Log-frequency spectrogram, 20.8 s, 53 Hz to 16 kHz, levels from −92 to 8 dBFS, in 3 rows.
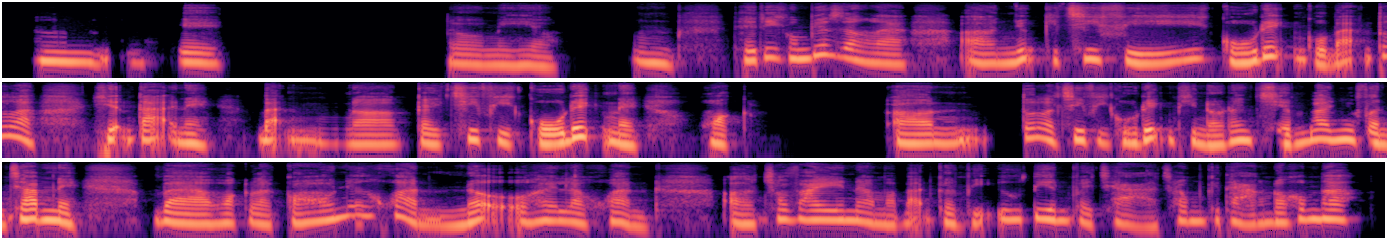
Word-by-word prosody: Ừm, 190 -1 +1
ô 170 - -16 0.2
kê. 175 -3 -1 1.1
Rồi, 160 -3 -5
mình 145 -1 -5
hiểu. 140 -3 -5 0.4
Ừm. 175 -6 -2 0.3
Thế 205 -1 +1
thì 250 +1 -3
không 230 -1 +2
biết 310 +3 +1
rằng 230 -6 -1
là, 165 -2 -2 0.3
à, 170 -2 -2
những 195 +7 +1
cái 200 - -7
chi 230 -2 +1
phí 185 +6 0
cố 180 0 +3
định 265 -4 +1
của 150 -8 0
bạn, 150 - -1
tức 285 - -3
là 250 - +2 0.3
hiện 225 -1 +3
tại 210 -3 +2
này, 165 -4 +2 0.2
bạn, 205 -2 0 0.2
ờ, 155 0 0
cái 165 -2 +1
chi 215 +8 +1
phí 180 - 0
cố 160 +1 +7
định 260 +4 +8
này, 155 -7 +3 0.3
hoặc - - +1 0.8
ờ, 165 -1 +4 0.4
tức 245 - 0
là, 225 - +1
chi 210 +4 +3
phí 195 -3 -4
cố 175 -2 +1
định 225 +1 +6
thì 185 - -2
nó 145 0 +2
đang 205 +1 +4
chiếm 170 -4 -1
bao 225 +2 +4
nhiêu 220 0 +5
phần 170 -5 +2
trăm 225 -2 +7
này? 180 -5 +4 0.4
Và 175 -4 +3
hoặc 165 +2 -2
là 160 - -1
có 180 +6 -1
những 290 0 -4
khoản 150 - -2
nợ 200 +5 +3 0.2
hay 200 +2 0
là 185 -3 0
khoản, 165 -3 -4 0.4
à, 160 -2 -1
cho 225 - -2
vay 215 -1 +2
nào 195 -4 0
mà 150 -2 -3
bạn 150 - -6
cần 165 -4 -4
phải 165 - -6
ưu 220 -1 -1
tiên 220 -4 +2
phải 180 -6 -6
trả 135 -5 -7
trong 195 -1 -4
cái 205 - -9
tháng 165 -3 -3
đó 180 - 0
không 225 +4 0
ta? 220 -1 +2
185 Hz, 230 wpm, -20 LUFS, 165-215 Hz, 1.1 s, định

